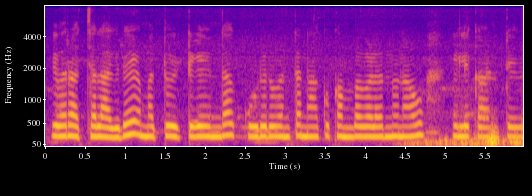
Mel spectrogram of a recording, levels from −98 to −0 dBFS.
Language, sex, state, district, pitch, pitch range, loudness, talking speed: Kannada, female, Karnataka, Koppal, 215 Hz, 210-220 Hz, -16 LUFS, 100 wpm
